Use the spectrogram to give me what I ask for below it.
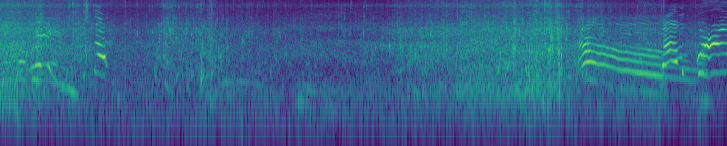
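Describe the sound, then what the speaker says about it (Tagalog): Seawater splashes and washes continuously at a beach in Bauang, La Union, a close, steady churning wash with children and adults talking over it. "nagtatalbig yung tubig"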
